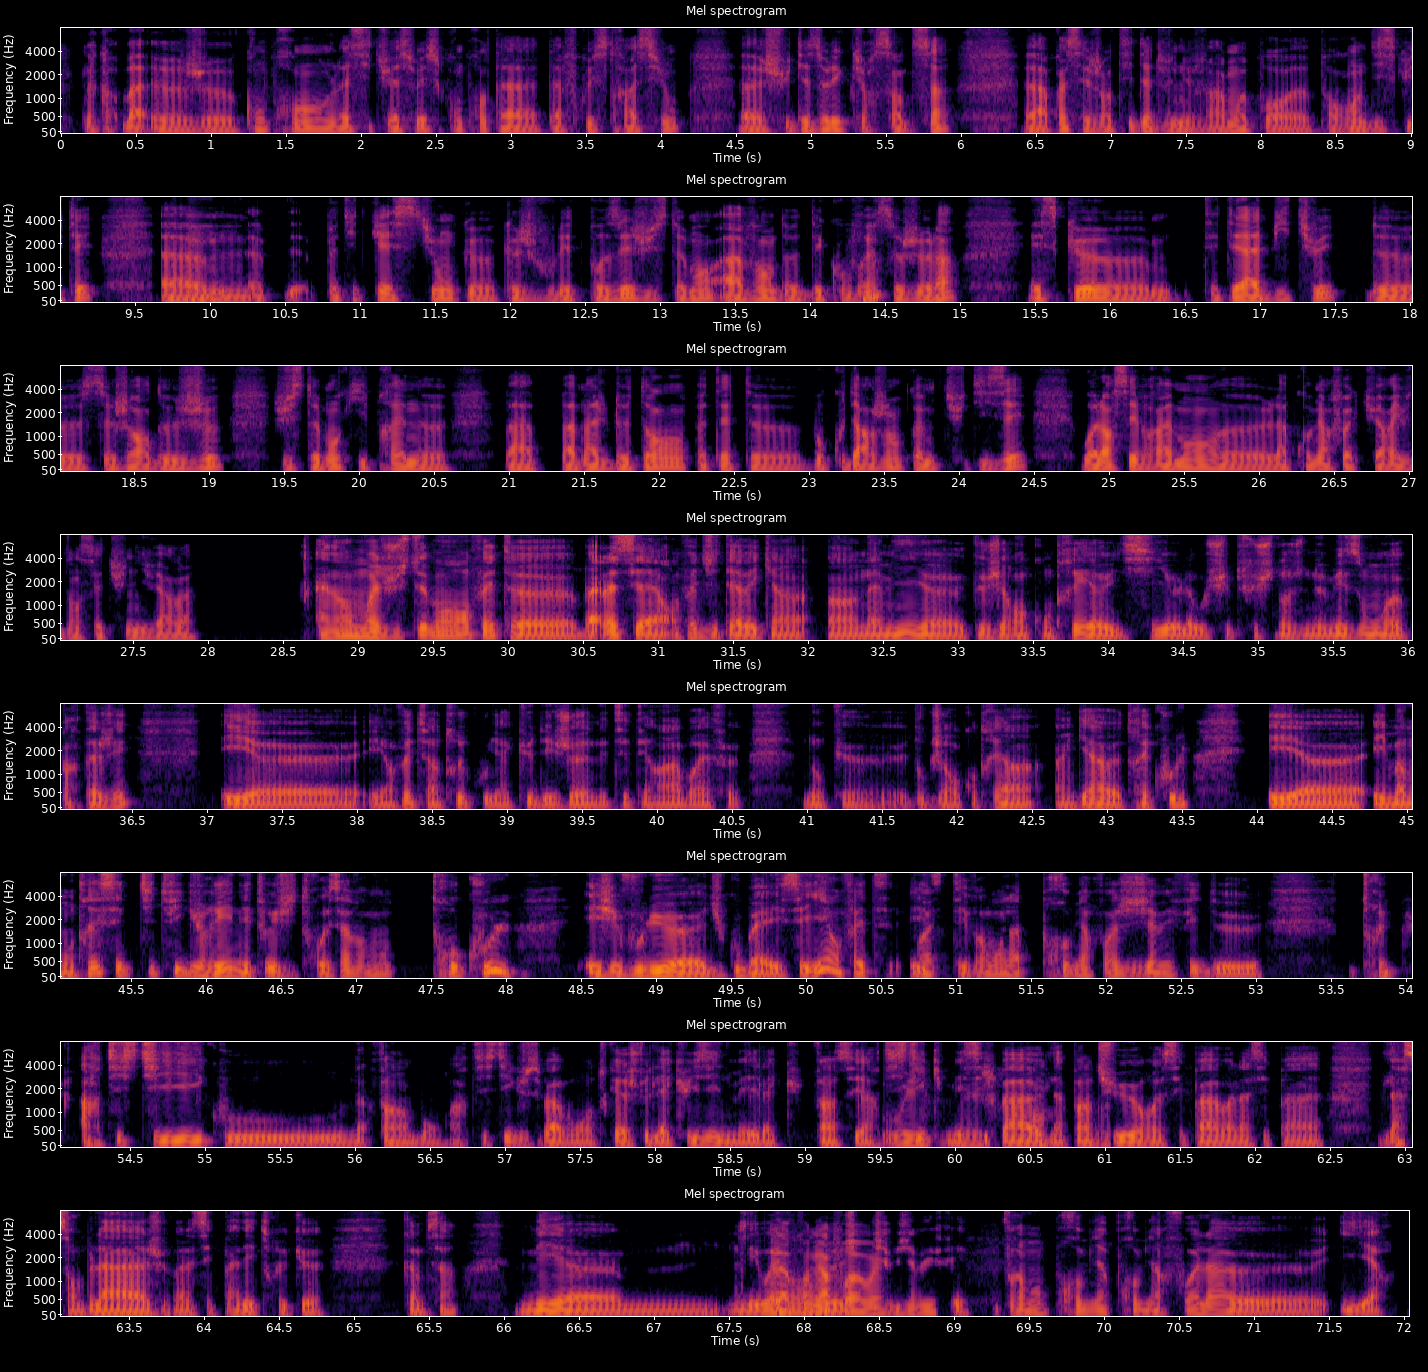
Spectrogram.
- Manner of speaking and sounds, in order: stressed: "trop"; stressed: "première"; stressed: "première, première"
- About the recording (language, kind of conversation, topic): French, advice, Comment apprendre de mes erreurs sans me décourager quand j’ai peur d’échouer ?
- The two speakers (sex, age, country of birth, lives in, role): male, 20-24, France, France, user; male, 35-39, France, France, advisor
